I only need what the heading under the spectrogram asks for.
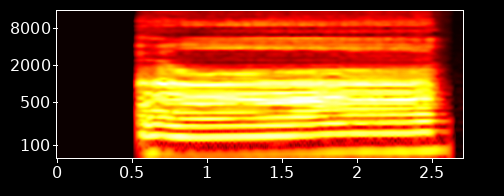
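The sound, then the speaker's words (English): A single sustained, low guttural growl made by a throat singer's voice, rough and buzzing with rich harmonics, holding steady and loud for about two seconds before cutting off abruptly; used as a signature sound in sound design. “He didn't just do throat singing, he did all sorts of cool vocal noises. And this one particularly I like. This growl.”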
